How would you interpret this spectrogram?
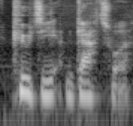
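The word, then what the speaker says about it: Ncuti Gatwa: How do you pronounce his name again? Kuti Gatwa.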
